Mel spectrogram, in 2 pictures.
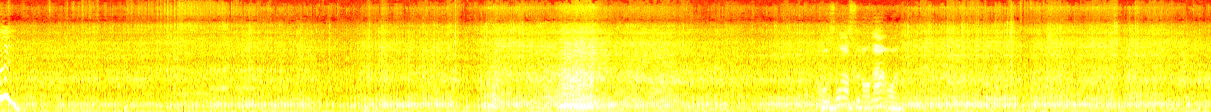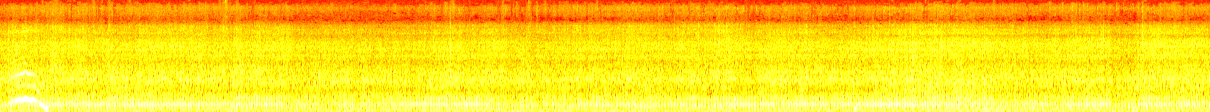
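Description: Dirt bike engine running steadily at trail-riding pace, with a few brief throttle blips that rise and fall in pitch in the first half.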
